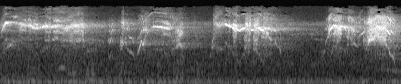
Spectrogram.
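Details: Small monkey crying loudly and scared after a hard, painful bite from another monkey; shrill, high-pitched screams in uneven bursts, several sliding downward, with short quiet gaps and a low background hum.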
